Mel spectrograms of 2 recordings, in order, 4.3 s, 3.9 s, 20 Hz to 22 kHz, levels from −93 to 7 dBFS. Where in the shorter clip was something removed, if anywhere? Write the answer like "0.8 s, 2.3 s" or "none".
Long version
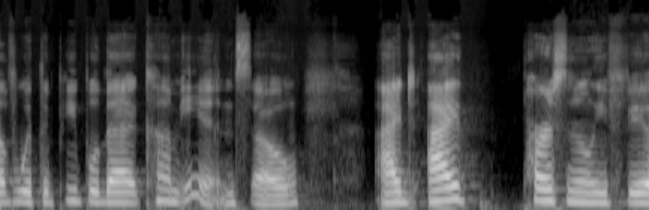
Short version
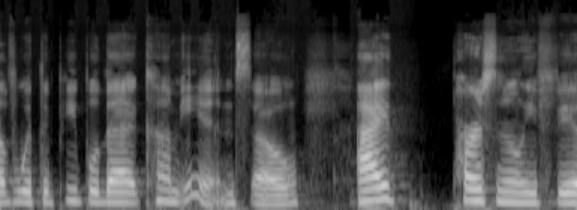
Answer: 2.3 s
